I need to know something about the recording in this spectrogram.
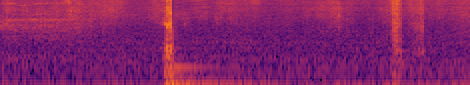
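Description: A fabric tote bag being shaken open and handled close to the microphone, with low rumbling handling noise, one sharp loud thump about a second in, and a smaller click near the end.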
